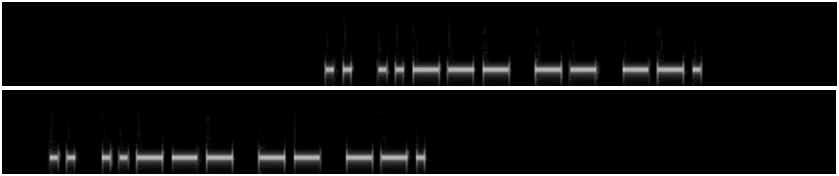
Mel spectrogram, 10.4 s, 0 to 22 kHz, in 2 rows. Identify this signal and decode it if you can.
Morse code, heard as a keyed tone, about 22 wpm, 700 Hz. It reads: I2MG I2MG
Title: DXCC-100 Call Signs - 4 Characters - Repeated 2x - 22wpm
